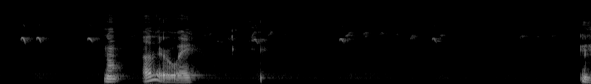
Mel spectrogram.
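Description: Baby chicks huddled under a brooder give soft, high chirps and peeps scattered across the moment, while a person speaks briefly over them.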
